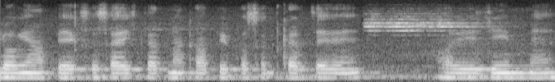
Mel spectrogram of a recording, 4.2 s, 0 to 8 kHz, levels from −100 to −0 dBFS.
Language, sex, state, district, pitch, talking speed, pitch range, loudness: Hindi, male, Chhattisgarh, Kabirdham, 120 Hz, 185 wpm, 115-120 Hz, -18 LUFS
